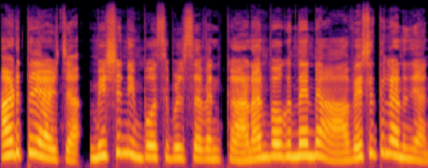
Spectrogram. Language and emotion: Malayalam, happy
